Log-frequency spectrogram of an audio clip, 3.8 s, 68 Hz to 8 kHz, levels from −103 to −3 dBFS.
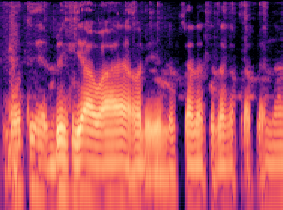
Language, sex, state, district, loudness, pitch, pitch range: Hindi, male, Chhattisgarh, Raigarh, -16 LUFS, 100 Hz, 100-105 Hz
